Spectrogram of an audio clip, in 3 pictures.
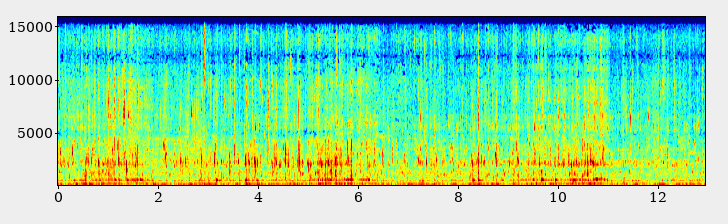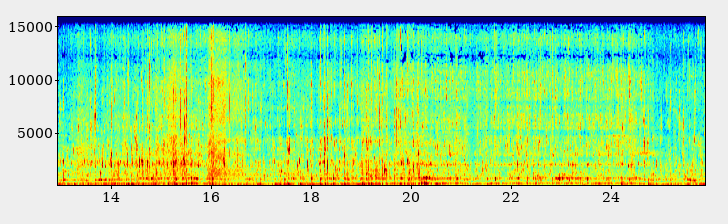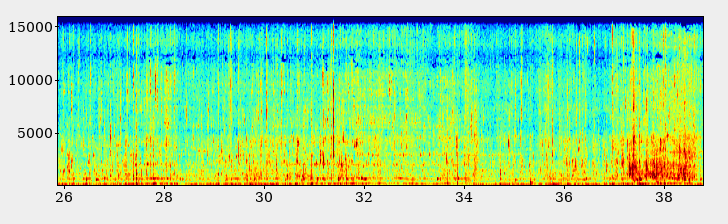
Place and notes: The sound of the well on St Stephans day 2021. Water flows from the basin and is channeled into a stream. In the past a chapel was built over the well which is a spring located below giants hill.
England, United Kingdom, December 2021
